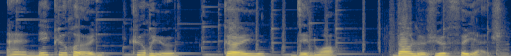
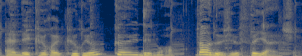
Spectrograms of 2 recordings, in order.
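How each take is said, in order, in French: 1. La phrase est prononcée lentement. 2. La phrase est prononcée vite. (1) "Je vais d'abord prononcer chaque phrase lentement" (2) "je la répéterai plus rapidement"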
